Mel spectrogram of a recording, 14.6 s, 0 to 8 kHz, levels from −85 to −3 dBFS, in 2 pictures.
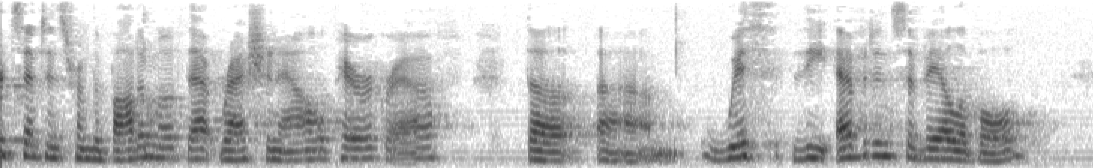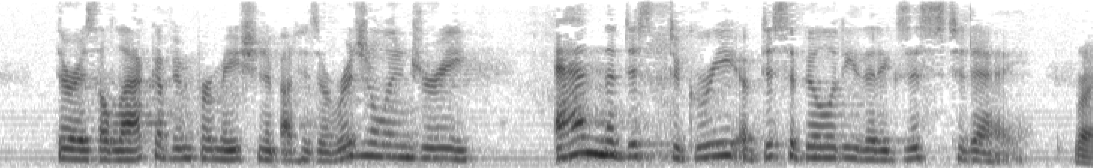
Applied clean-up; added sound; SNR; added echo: none; none; none; none.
